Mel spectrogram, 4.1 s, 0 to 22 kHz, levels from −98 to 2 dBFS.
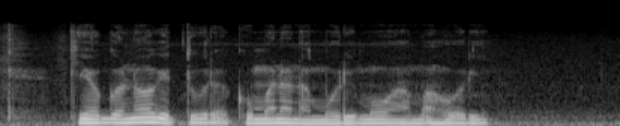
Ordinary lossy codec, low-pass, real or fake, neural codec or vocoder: none; 9.9 kHz; real; none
